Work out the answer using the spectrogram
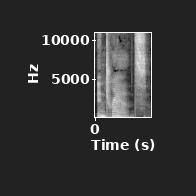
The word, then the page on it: entrance: intrəns; イントラァンス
